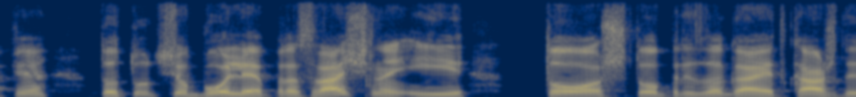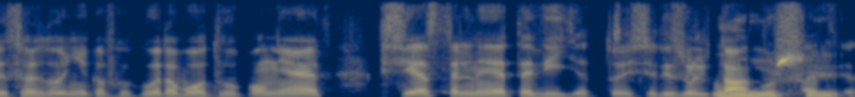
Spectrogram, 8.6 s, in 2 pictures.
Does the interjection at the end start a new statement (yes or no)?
yes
